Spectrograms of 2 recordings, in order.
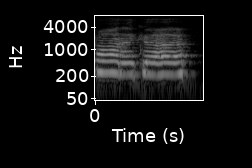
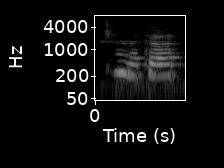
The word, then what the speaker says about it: Hanukkah: off his harmonica, 'cause it's time for Hanukkah. The sea is silence, it's not pronounced Chanukah.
